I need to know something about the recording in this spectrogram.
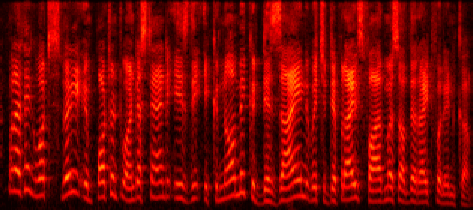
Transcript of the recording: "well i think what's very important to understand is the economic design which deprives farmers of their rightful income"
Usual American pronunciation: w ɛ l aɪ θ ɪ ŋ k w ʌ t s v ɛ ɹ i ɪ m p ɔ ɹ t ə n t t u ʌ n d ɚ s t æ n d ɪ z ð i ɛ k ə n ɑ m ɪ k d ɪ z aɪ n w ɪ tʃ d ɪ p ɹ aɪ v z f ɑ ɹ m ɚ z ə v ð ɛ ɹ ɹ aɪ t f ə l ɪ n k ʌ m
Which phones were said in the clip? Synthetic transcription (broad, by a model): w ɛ l aɪ t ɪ ŋ k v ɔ t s v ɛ ɹ i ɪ m p ɔ ɹ t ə n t t u ʌ n d ɚ s t æ n d ɪ z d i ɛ k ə n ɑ m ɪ k d ɪ z aɪ n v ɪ tʃ d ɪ p ɹ aɪ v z f ɑ ɹ m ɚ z ə v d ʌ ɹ ɹ aɪ t f ə l ɪ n k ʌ m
